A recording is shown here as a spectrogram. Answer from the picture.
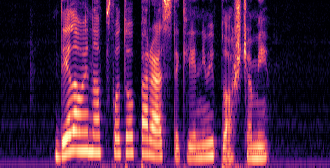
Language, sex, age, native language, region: Slovenian, female, 12-17, Slovenian, Carinthia region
